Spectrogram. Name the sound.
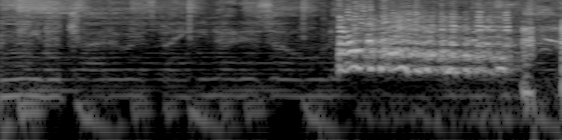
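turkey gobbling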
